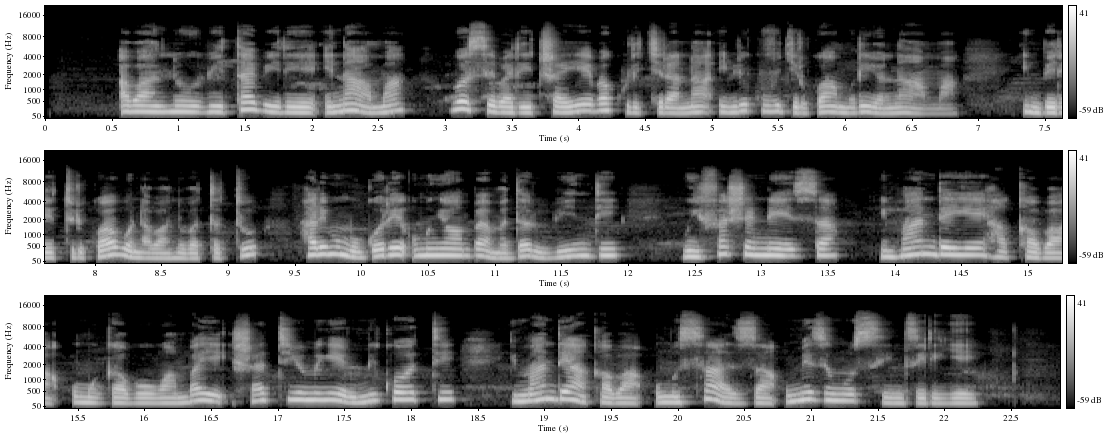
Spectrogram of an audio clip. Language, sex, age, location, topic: Kinyarwanda, female, 18-24, Kigali, health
